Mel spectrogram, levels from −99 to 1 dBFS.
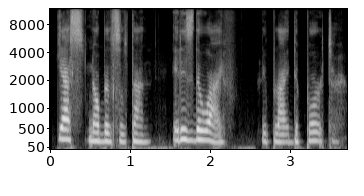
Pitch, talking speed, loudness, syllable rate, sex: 200 Hz, 160 wpm, -21 LUFS, 4.7 syllables/s, female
